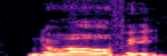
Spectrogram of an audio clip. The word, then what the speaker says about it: Noelvi: I'm really struggling with if Noelvi, not Novelli, I've been called out.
